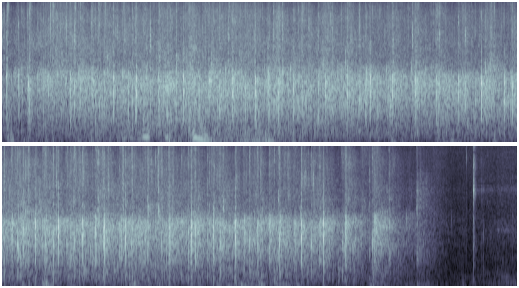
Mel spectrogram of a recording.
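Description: A large audience at a service applauds steadily, a dense, even wash of clapping that holds at full strength for about eleven seconds before quickly fading out.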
